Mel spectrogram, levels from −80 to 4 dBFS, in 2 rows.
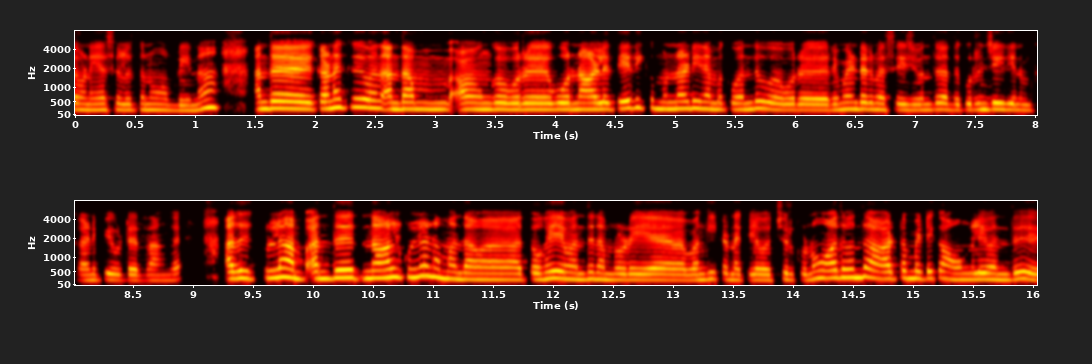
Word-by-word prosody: தவணையா 210 Hz, -1 st, -3 dB
செலுத்தணும் 205 Hz, 0 st, -6 dB
அப்படின்னா 185 Hz, +7 st, -4 dB, 0.5 s
அந்த 250 Hz, +1 st, +3 dB, 0.4 s
கணக்கு 290 Hz, +4 st, +2 dB
வந்து 260 Hz, -5 st, +3 dB
அந்த 235 Hz, +1 st, +2 dB
ம் 225 Hz, 0 st, -3 dB
அவங்க 225 Hz, 0 st, -1 dB, 0.2 s
ஒரு 220 Hz, 0 st, +2 dB, 0.3 s
ஒரு 225 Hz, -, +1 dB
நாலு 225 Hz, +1 st, +3 dB
தேதிக்கு 270 Hz, 0 st, 0 dB
முன்னாடி 250 Hz, +2 st, 0 dB
நமக்கு 225 Hz, -1 st, -5 dB
வந்து 230 Hz, +3 st, -2 dB
ஒ -, -, -1 dB
ஒரு 200 Hz, 0 st, -2 dB, 0.2 s
ரீமைண்டர் 230 Hz, +1 st, -1 dB
மெஸேஜ் 205 Hz, -1 st, -5 dB
வந்து 205 Hz, +2 st, -6 dB
அந்த 200 Hz, -, -8 dB
குறுஞ்செய்தி 215 Hz, 0 st, -1 dB
நமக்கு 190 Hz, 0 st, -9 dB
அனுப்பி 195 Hz, +2 st, -5 dB
விட்டர்றாங்க. 190 Hz, 0 st, -7 dB, 0.5 s
அதுக்குள்ள 265 Hz, +3 st, +1 dB, 0.3 s
அந்த 250 Hz, +2 st, +1 dB, 0.3 s
நாளுக்குள்ள 295 Hz, +3 st, +3 dB
நம்ம 245 Hz, -3 st, 0 dB
அந்த 225 Hz, 0 st, 0 dB, 0.5 s
தொகைய 245 Hz, +4 st, +2 dB
வந்து 220 Hz, +1 st, -3 dB
நம்மளுடைய 205 Hz, -1 st, -2 dB, 0.4 s
வங்கி 220 Hz, +3 st, -4 dB
கணக்குல 200 Hz, -1 st, -4 dB
வச்சிருக்கணும். 215 Hz, +6 st, -5 dB
அது 280 Hz, -, +1 dB
வந்து 290 Hz, +1 st, +2 dB
ஆட்டோமேட்டிக்கா 255 Hz, +1 st, -2 dB
அவங்களே 220 Hz, +1 st, -1 dB
வந்து 210 Hz, +3 st, -2 dB
225 Hz, 155 wpm, -23 LUFS, 205-250 Hz, 0.5 s, அந்த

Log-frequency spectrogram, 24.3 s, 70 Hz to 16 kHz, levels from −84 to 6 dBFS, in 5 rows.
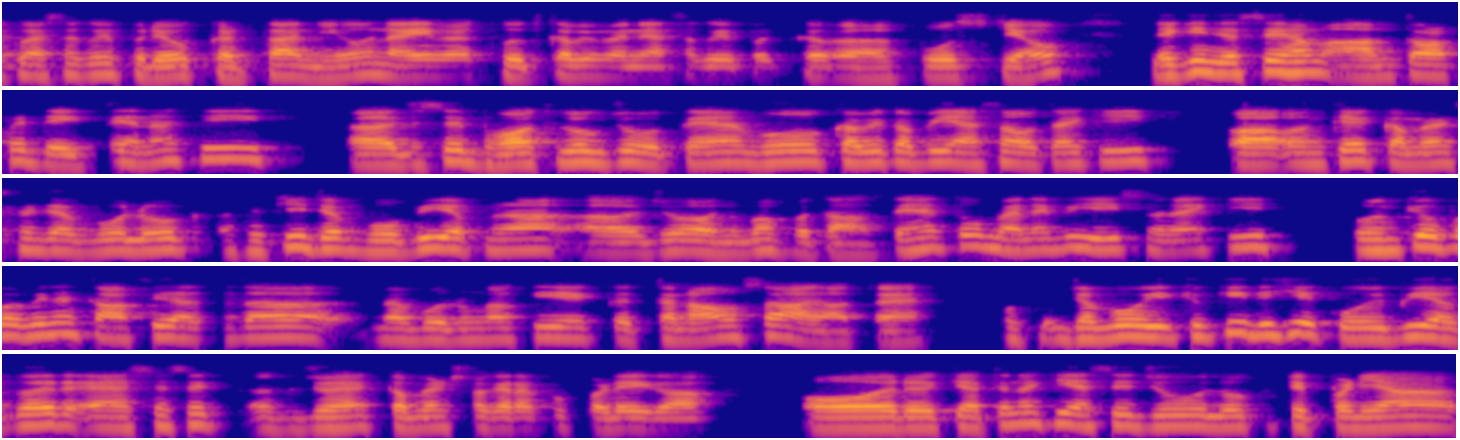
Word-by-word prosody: को 145 Hz, -, -1 dB
ऐसा 145 Hz, +1 st, -4 dB
कोई 155 Hz, +1 st, -4 dB
प्रयोग 135 Hz, -1 st, -1 dB
करता 145 Hz, -, +3 dB
नहीं 130 Hz, -1 st, -5 dB
हूँ, 145 Hz, -, -2 dB
ना 135 Hz, -, +4 dB
ही 135 Hz, -, +8 dB
मैं 135 Hz, 0 st, +1 dB
ख़ुद 135 Hz, -1 st, -3 dB
कभी 135 Hz, 0 st, +1 dB
मैंने 130 Hz, -1 st, -1 dB
ऐसा 125 Hz, -, -5 dB
कोई 130 Hz, -, -3 dB
प 130 Hz, -, -6 dB
क -, -, +3 dB
अ, 120 Hz, -1 st, +2 dB
पोस्ट 130 Hz, 0 st, -3 dB
किया -, -, +3 dB
हो। 175 Hz, -, -2 dB, 0.3 s
लेक़िन 170 Hz, +5 st, +4 dB
जैसे 170 Hz, +3 st, +4 dB
हम 175 Hz, 0 st, +3 dB
आम 130 Hz, 0 st, +3 dB
तौर 145 Hz, -1 st, +5 dB
पे 170 Hz, -, -2 dB
देखते 130 Hz, 0 st, -2 dB
हैं 145 Hz, -, -1 dB
ना 160 Hz, -, -3 dB
कि 195 Hz, +1 st, -5 dB, 0.2 s
अ, 130 Hz, 0 st, +6 dB
जैसे 130 Hz, +6 st, -2 dB
बहुत 140 Hz, 0 st, +3 dB
लोग 155 Hz, -1 st, +1 dB
जो 160 Hz, -, -1 dB
होते 140 Hz, 0 st, -2 dB
हैं 150 Hz, +1 st, +4 dB
वो 155 Hz, +2 st, +1 dB
कभी-कभी 155 Hz, +1 st, +1 dB
ऐसा 145 Hz, +1 st, +2 dB
होता 145 Hz, 0 st, 0 dB
है 145 Hz, -, 0 dB
कि 160 Hz, +3 st, -4 dB, 0.3 s
अ, -, -, +10 dB, 0.2 s
उनके 155 Hz, +4 st, 0 dB
कमेंट्स 145 Hz, +1 st, -1 dB
में 160 Hz, -, -5 dB
जब 150 Hz, -2 st, -1 dB
वो 155 Hz, +1 st, -2 dB
लोग 160 Hz, +2 st, -1 dB
क्योंकि 145 Hz, +7 st, -3 dB
जब 170 Hz, -2 st, 0 dB
वो 145 Hz, 0 st, -1 dB
भी 175 Hz, +3 st, +2 dB
अपना 160 Hz, -2 st, +1 dB
अ, 130 Hz, -4 st, 0 dB
जो 145 Hz, +3 st, -4 dB
अनुभव 145 Hz, +4 st, -3 dB
बताते 120 Hz, +1 st, -3 dB
हैं, 175 Hz, +3 st, -1 dB
तो 205 Hz, 0 st, -2 dB
मैंने 160 Hz, -2 st, 0 dB
भी 185 Hz, +1 st, -5 dB
यही 165 Hz, -, -1 dB
सुना 145 Hz, -4 st, -5 dB
है 150 Hz, -, -1 dB
कि 190 Hz, +5 st, -8 dB, 0.2 s
उनके 155 Hz, +5 st, +2 dB
ऊपर 185 Hz, -1 st, +1 dB
भी 190 Hz, -, -1 dB
ना 210 Hz, -, -2 dB
काफ़ी 155 Hz, +3 st, 0 dB
ज़्यादा 160 Hz, +1 st, -1 dB
मैं 145 Hz, -, -1 dB
बोलूँगा 145 Hz, +1 st, -3 dB
कि 160 Hz, -1 st, 0 dB
एक 155 Hz, -1 st, -8 dB
तनाव-सा 165 Hz, +5 st, +1 dB
आ -, -, +4 dB
जाता 120 Hz, 0 st, 0 dB
है 125 Hz, -, -4 dB, 0.3 s
और 150 Hz, -, -12 dB
फिर 145 Hz, -, -14 dB
जब 150 Hz, 0 st, 0 dB
वो 175 Hz, -, +4 dB
क्योंकि 175 Hz, +6 st, -1 dB
देखिए 195 Hz, +1 st, +1 dB
कोई 150 Hz, -6 st, -3 dB
भी 175 Hz, +3 st, +1 dB
अगर 165 Hz, +3 st, +3 dB
ऐसे 145 Hz, +1 st, 0 dB
से 175 Hz, +4 st, -3 dB
अ, 170 Hz, -5 st, -11 dB
जो 140 Hz, +2 st, -2 dB
है 145 Hz, -, +2 dB
कमेंट्स 145 Hz, +1 st, -1 dB
वग़ैरह 135 Hz, -1 st, +1 dB
को 135 Hz, +2 st, -13 dB
पढ़ेगा 130 Hz, -1 st, +1 dB, 0.4 s
और 140 Hz, +1 st, +8 dB
कहते 140 Hz, +1 st, 0 dB
हैं -, -, -5 dB
ना 185 Hz, -, 0 dB
कि 185 Hz, -1 st, 0 dB
ऐसे 165 Hz, 0 st, -1 dB
जो 155 Hz, +1 st, -4 dB
लोग 150 Hz, 0 st, -5 dB
टिप्पणियाँ 145 Hz, 0 st, +2 dB
150 Hz, 270 wpm, -23 LUFS, 140-165 Hz, 0.4 s, अ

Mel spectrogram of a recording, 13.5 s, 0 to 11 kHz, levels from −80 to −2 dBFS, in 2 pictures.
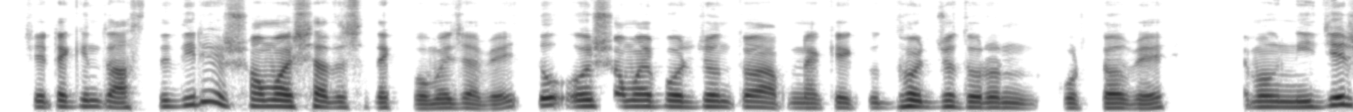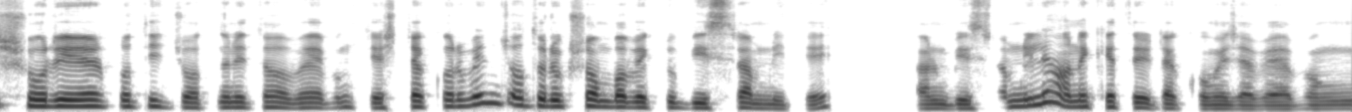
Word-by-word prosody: সেটা 165 Hz, +1 st, +1 dB
কিন্তু 175 Hz, -2 st, -2 dB
আস্তে 150 Hz, +4 st, -9 dB
ধীরে 230 Hz, +9 st, 0 dB, 0.2 s
সময়ের 180 Hz, -2 st, +4 dB
সাথে, 160 Hz, -4 st, +2 dB
সাথে 145 Hz, -, -4 dB
কমে 125 Hz, +2 st, 0 dB
যাবে। 120 Hz, -3 st, -1 dB, 0.2 s
তো -, -, +4 dB, 0.2 s
ওই 185 Hz, -, +5 dB
সময় 180 Hz, 0 st, +2 dB
পর্যন্ত 170 Hz, 0 st, +2 dB, 0.2 s
আপনাকে 140 Hz, 0 st, -6 dB
একটু 145 Hz, -, -10 dB
ধৈর্য্য 170 Hz, -2 st, +3 dB
ধারণ 150 Hz, -1 st, +2 dB, 0.3 s
করতে 140 Hz, -1 st, -6 dB
হবে 125 Hz, -2 st, 0 dB, 0.5 s
এবং 165 Hz, 0 st, +1 dB, 0.2 s
নিজের 175 Hz, +9 st, +4 dB
শরীরের 185 Hz, -1 st, +5 dB
প্রতি 175 Hz, 0 st, -2 dB
যত্ন 145 Hz, -1 st, -2 dB
নিতে 150 Hz, +1 st, -5 dB
হবে 140 Hz, 0 st, -2 dB
এবং 145 Hz, +3 st, -9 dB
চেষ্টা 140 Hz, +4 st, +1 dB
করবেন 185 Hz, +8 st, +2 dB
যতটুকু 185 Hz, -4 st, +2 dB
সম্ভব 165 Hz, -3 st, +4 dB
একটু 150 Hz, -, -7 dB
বিশ্রাম 140 Hz, 0 st, 0 dB
নিতে। 110 Hz, -, -8 dB, 0.5 s
কারণ 120 Hz, 0 st, -3 dB
বিশ্রাম 120 Hz, +6 st, -4 dB
নিলে 225 Hz, +9 st, +3 dB
অনেক 170 Hz, 0 st, +1 dB
ক্ষেত্রে 160 Hz, -2 st, 0 dB
এটা 125 Hz, -, -1 dB
কমে 115 Hz, 0 st, -1 dB
যাবে 105 Hz, 0 st, -2 dB
এবং 110 Hz, +1 st, -7 dB
160 Hz, 190 wpm, -24 LUFS, 135-180 Hz, 0.5 s, ওই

